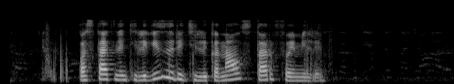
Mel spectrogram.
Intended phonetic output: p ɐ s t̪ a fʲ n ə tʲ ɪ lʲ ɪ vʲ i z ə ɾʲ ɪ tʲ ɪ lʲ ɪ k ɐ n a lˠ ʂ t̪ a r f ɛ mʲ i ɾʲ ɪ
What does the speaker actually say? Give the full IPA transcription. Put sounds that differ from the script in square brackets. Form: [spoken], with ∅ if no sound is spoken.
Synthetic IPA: p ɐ s t̪ a fʲ n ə tʲ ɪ lʲ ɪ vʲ i z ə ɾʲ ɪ tʲ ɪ lʲ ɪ k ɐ n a lˠ [s] t̪ a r f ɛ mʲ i [lʲ] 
